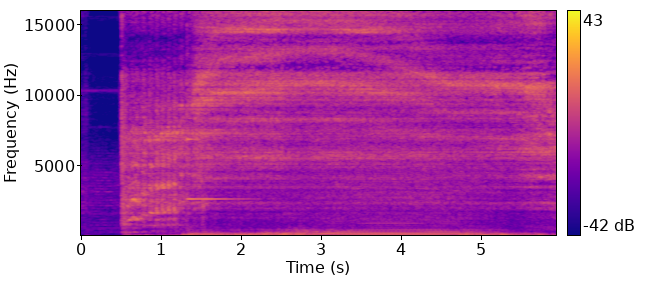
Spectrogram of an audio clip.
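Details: 1UZ V8-swapped 1989 Toyota pickup after wiring the Spitronics ECU and a removable starter trigger wire: short even crank, then the V8 catches cleanly and settles into a steady smooth run; starting system working properly.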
